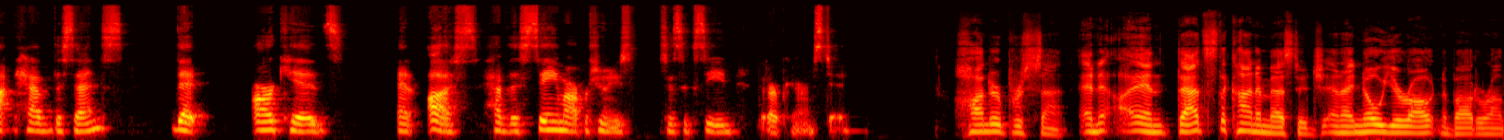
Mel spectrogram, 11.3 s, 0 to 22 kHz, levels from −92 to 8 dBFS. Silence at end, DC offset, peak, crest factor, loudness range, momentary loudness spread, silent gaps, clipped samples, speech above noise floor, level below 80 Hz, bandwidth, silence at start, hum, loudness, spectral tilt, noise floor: 0 s; under 0.1%; -12 dBFS; 20 dB; 7 LU; 12 LU; none; under 0.1%; 54 dB; -78 dBFS; 19.5 kHz; 0 s; none; -31 LUFS; -4.5 dB/octave; -85 dBFS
